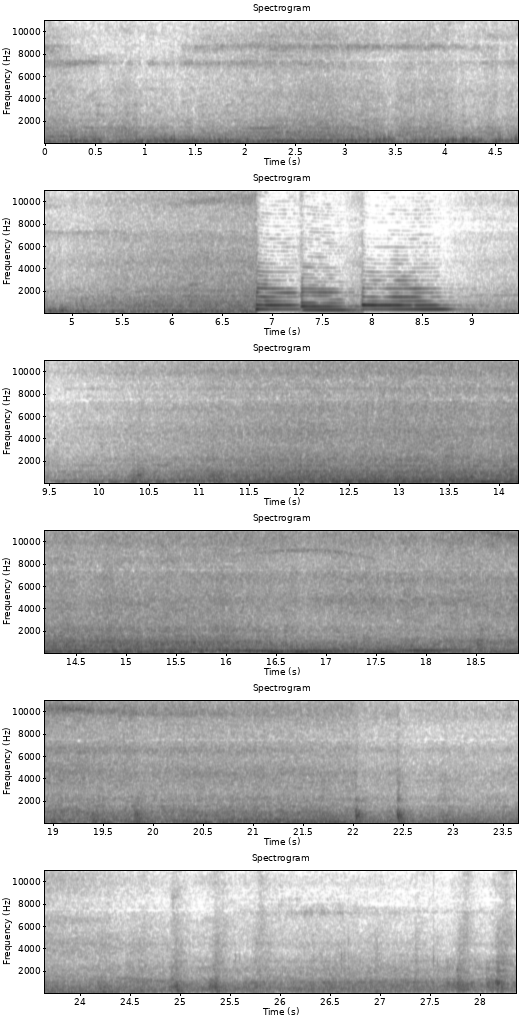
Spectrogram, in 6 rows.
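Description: Class 170 Turbostar diesel multiple unit pulling into the platform, sounding two short blasts on its horn about seven seconds in. After that its diesel engines run with a note that rises and falls, and near the end there are a few sharp clicks from the wheels over the rail joints.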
